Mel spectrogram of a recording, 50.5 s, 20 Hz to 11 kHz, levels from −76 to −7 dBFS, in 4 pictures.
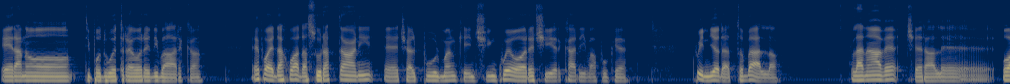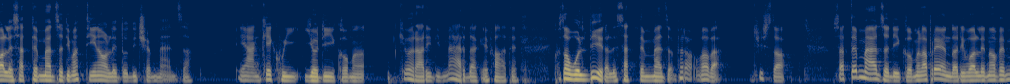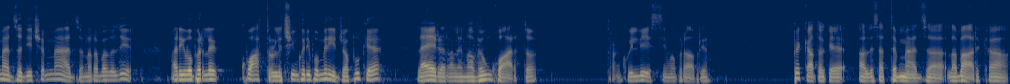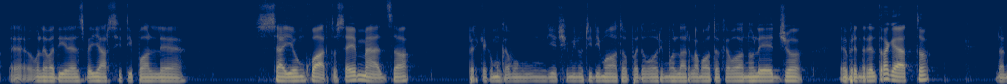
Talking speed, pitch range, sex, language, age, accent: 175 wpm, 110-140 Hz, male, Italian, 20-39, native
